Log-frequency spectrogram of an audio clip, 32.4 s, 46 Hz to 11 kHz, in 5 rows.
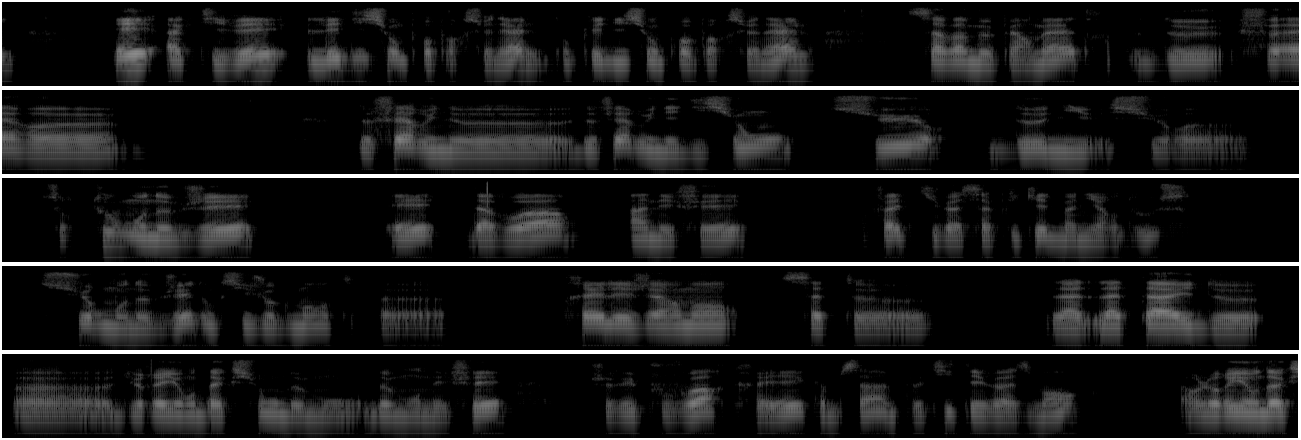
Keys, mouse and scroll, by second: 0.4-2.2 scroll up 1, 2.2 click, 4.2-7.4 drag, 10.6 click.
